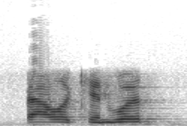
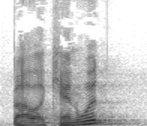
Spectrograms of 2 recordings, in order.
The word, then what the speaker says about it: Bala Cynwyd: You're going to have to pronounce the name of the town that you're in. – Bala Cynwyd. – Bala Cynwyd? – Yep, that's the name.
